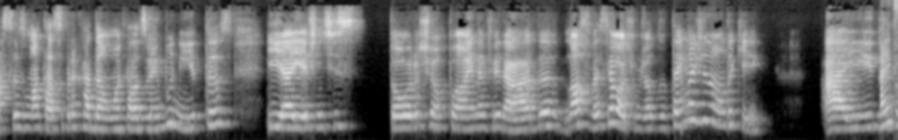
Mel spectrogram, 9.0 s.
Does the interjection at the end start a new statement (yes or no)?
no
